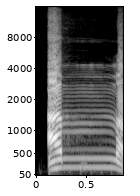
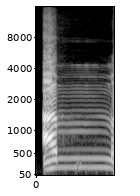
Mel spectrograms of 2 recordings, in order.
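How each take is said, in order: First: The m is pressed and doubled. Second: The same.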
